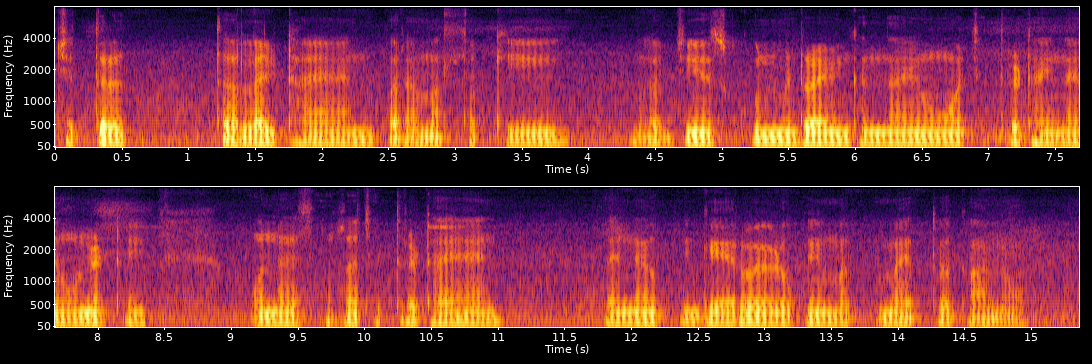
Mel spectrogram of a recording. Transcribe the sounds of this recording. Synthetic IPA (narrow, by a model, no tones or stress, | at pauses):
t͡ʃɪt̪ɾə | t̪ɐlaːiʈʰaːjaɦɪnɪ̆pɐ̰ɾmɐt̪ləbki | mɐt̪ləbd͡ʒiːãɪskuːlmẽɖɾaːɪʋɪ̃ŋɡkɐ̃nd̪aːɦijũoːt͡ʃɪ̥t̪ɾəʈʰaːĩːnd̪aːɦjũʊnʈaːip | ʊnesãːbsãt͡ʃɪt̪ɾəʈʰaːjaɦɪnɪ̆ | t̪ɐɪnkoːiɡɛːɾoeːɽokoːi | mɛɦt̪ʋəkaːnɦoː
